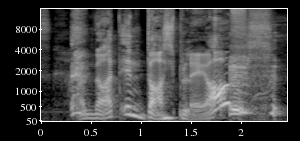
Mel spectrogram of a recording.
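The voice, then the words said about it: Put-on German accent. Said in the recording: “he's a hardcore German accent.”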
